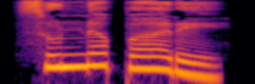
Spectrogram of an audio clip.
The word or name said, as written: ಸುಣ್ಣಪಾರೆ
